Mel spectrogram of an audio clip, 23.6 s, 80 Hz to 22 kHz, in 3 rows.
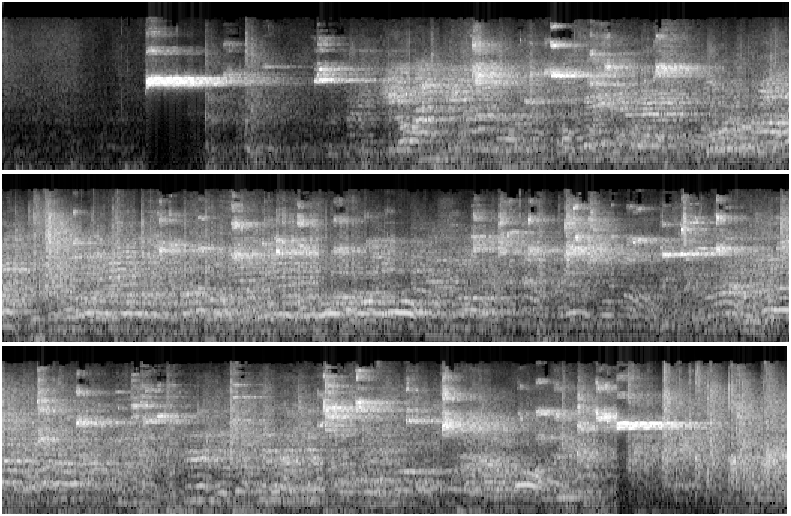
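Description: Basketball game in a reverberant gym: a brief high squeak about 1.5 s in, then from about 4 s many voices of spectators and players shouting and talking, over ball bounces on the hardwood and short sneaker squeaks.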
